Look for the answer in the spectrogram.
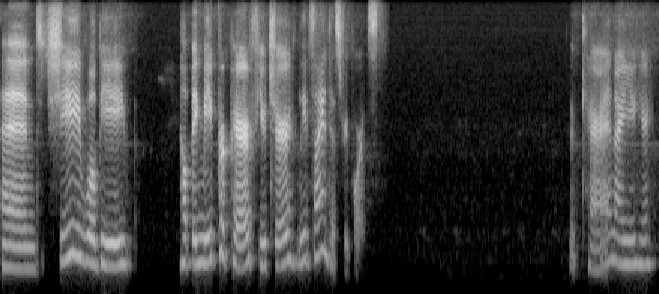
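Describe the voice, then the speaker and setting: A woman's voice: medium pitch, slow pace, long pauses. A woman leading a public meeting, introducing new staff in a polite, welcoming way over a video call. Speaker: science program lead at a meeting.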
